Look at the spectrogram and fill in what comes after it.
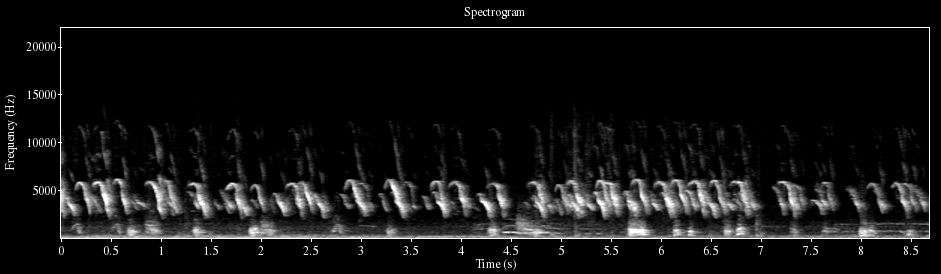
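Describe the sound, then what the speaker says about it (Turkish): A feather-footed hen clucks repeatedly at close range, with steady bursts of clucking and other chicken calls running throughout on a farm. "bu tavuğumu çok seviyorum bu paçalıyı"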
